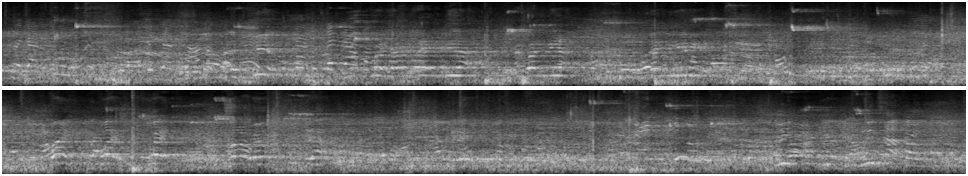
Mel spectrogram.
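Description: Basketball game sounds echoing in a large gym: a ball bouncing on the hardwood court, short sneaker squeaks, and the voices of players and spectators throughout.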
